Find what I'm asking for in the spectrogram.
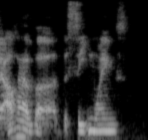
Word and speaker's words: seitan: But no, so we learned about tempeh and veganase or veganase, as people call it, and um, seton is what we say, but I think it's pronounced seitan.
